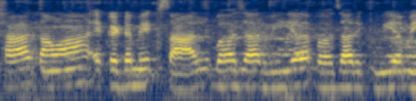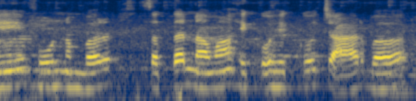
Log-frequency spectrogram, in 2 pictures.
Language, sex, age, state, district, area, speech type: Sindhi, female, 45-60, Uttar Pradesh, Lucknow, rural, read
